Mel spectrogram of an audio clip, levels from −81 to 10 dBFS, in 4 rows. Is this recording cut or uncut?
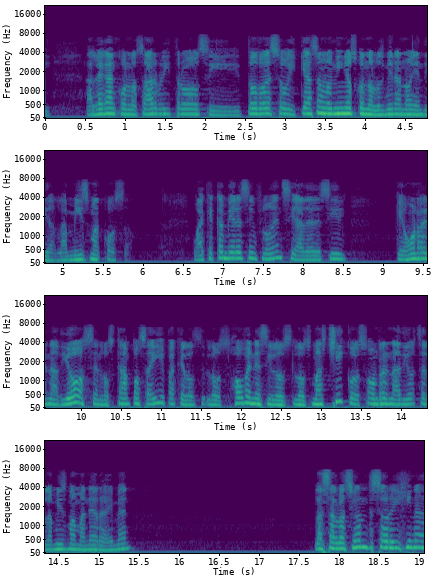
uncut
